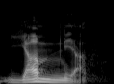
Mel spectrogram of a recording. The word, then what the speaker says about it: Jamnia: Now, south on the coast or near the coast, a couple of days walk, there is a city named Yamnia. Jamnia is the way it looks like it's spelled in English for us.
